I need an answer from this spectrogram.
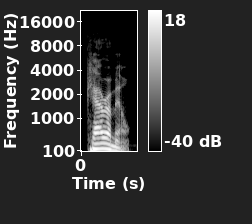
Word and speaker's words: caramel: Caramel. Americans say caramel like they're talking about a town in California. It's caramel. Caramel. It's caramel. You're objectively wrong.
